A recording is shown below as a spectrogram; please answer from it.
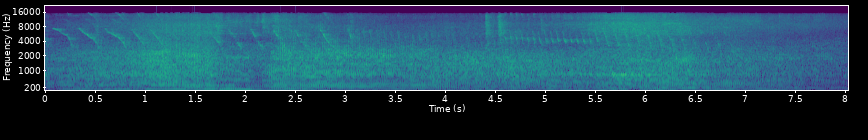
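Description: A motor vehicle's engine running close by, a steady drone that swells over the first second and eases a little near the end, with birds chirping briefly at the start.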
